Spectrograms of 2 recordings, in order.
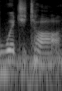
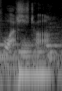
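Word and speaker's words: Ouachita: Back in Texas, everybody pronounces it Wichita, but really, it's Washita.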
